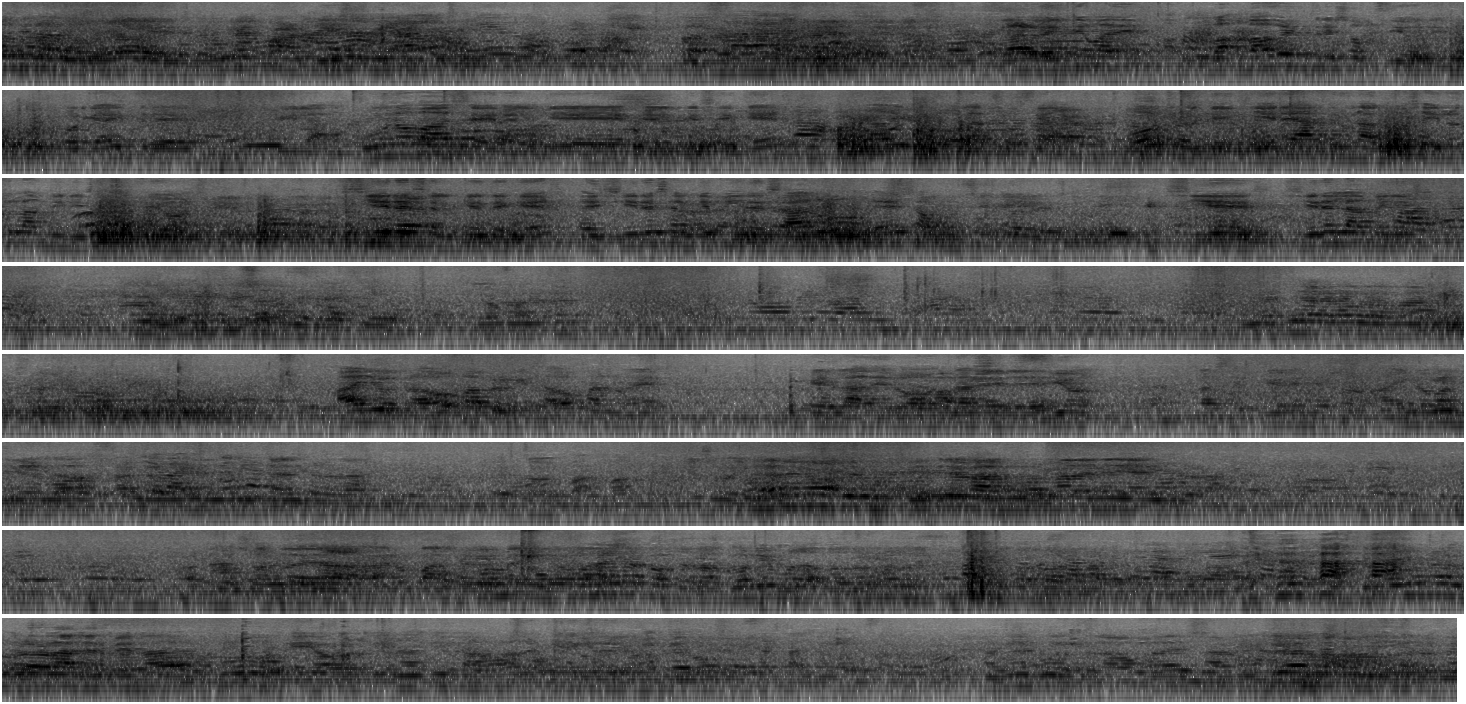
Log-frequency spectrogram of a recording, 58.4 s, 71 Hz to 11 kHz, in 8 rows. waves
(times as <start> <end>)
0.1 32.6, 34.1 47.5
